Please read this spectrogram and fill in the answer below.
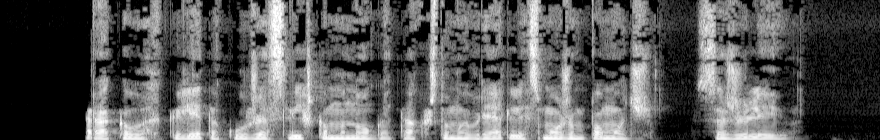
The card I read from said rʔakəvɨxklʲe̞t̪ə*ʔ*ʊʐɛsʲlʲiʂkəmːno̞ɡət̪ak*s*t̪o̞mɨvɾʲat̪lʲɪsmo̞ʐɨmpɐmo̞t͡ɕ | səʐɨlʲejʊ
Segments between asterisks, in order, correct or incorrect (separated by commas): incorrect, incorrect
